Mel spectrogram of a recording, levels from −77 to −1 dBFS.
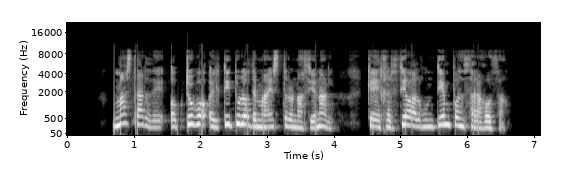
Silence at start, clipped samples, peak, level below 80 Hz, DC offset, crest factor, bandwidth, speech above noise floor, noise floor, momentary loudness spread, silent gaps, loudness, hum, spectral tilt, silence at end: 0.7 s; under 0.1%; 0 dBFS; -50 dBFS; under 0.1%; 14 dB; 10.5 kHz; 51 dB; -65 dBFS; 8 LU; none; -14 LUFS; none; -4 dB/octave; 0.5 s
